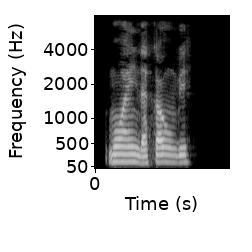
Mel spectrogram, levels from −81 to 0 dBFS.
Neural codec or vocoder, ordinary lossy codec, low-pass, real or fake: none; AAC, 32 kbps; 7.2 kHz; real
